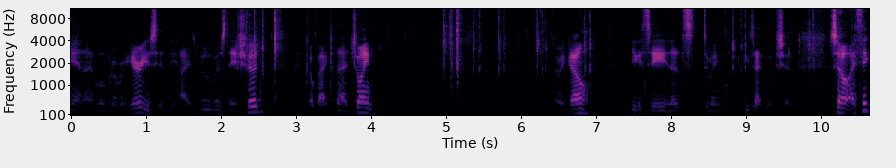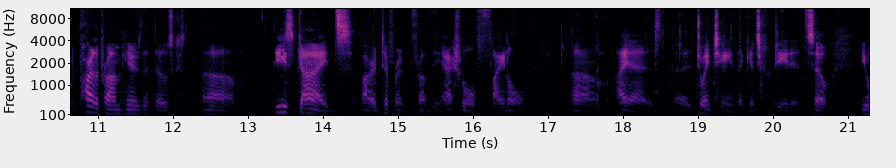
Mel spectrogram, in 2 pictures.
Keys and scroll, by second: 2.3 alt+x, 5.2 alt+x.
